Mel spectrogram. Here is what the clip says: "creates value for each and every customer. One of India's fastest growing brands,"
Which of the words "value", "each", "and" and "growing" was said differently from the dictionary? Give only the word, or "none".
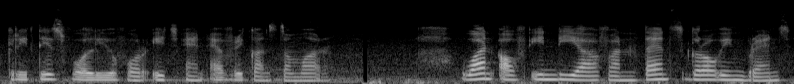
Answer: value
